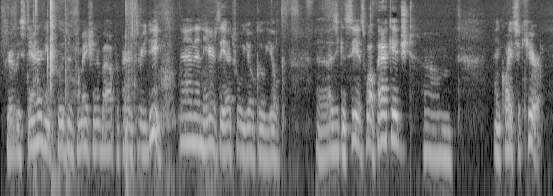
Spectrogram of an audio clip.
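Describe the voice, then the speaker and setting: Background noise is noticeable as the speaker goes at a moderate pace with ordinary pitch variation. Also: man, fairly high pitch for a man. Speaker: flight sim hobbyist reviewer. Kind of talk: product unboxing tutorial. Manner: halting, many fillers.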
